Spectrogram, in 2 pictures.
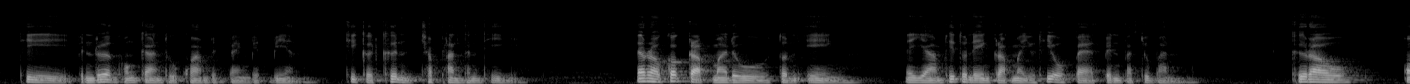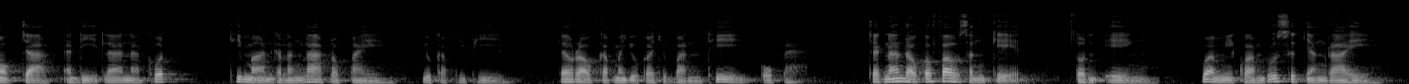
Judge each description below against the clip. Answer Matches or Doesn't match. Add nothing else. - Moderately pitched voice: Doesn't match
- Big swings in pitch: Doesn't match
